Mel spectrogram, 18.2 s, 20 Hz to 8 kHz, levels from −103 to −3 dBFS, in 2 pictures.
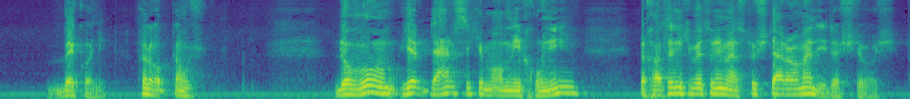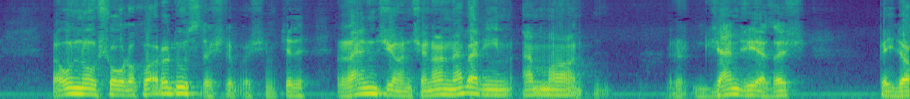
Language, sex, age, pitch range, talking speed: Persian, male, 60-79, 95-125 Hz, 115 wpm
